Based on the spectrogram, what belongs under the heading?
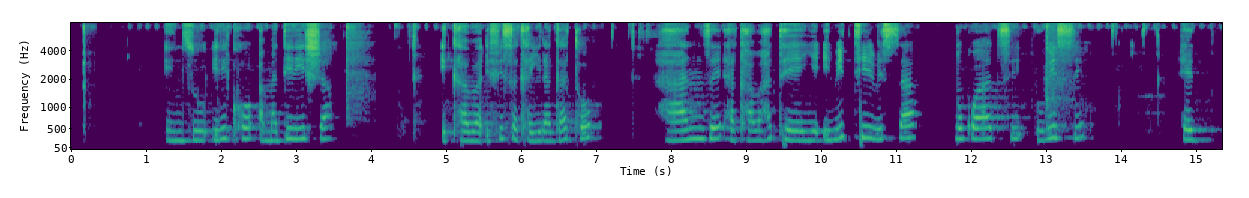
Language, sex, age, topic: Rundi, female, 25-35, education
